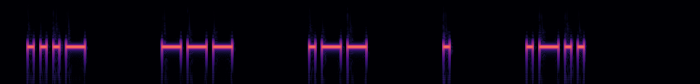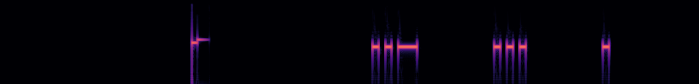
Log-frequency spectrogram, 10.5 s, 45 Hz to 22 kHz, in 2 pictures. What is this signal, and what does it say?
Morse code, heard as a keyed tone, about 25 wpm, spaced as for 12 wpm, 700 Hz. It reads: VOWEL USE
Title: 4x Character Spacing - Top 500 Words - 25wpm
